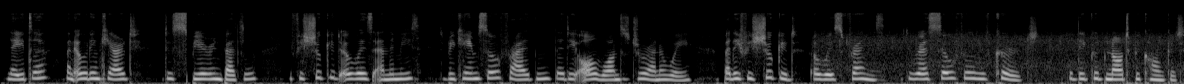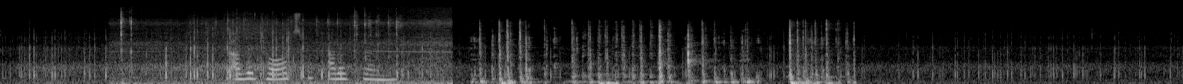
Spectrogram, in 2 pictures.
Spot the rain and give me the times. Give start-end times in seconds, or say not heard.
8.1-23.6.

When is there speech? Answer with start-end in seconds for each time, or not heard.
0.1-11.8, 14.1-15.8.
